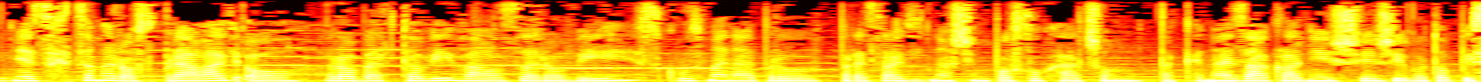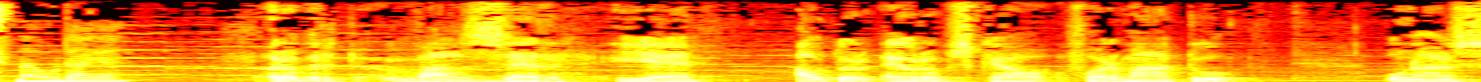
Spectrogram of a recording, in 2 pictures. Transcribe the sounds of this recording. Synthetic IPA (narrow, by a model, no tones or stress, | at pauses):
d̪ɲɛsxt͡sɛmɛɾɔspɾaːʋaɟɔɾɔbɛɾt̪ɔʋiʋalzɛɾɔʋiskuːzmɛnajpr̩ʊpɾɛzɾaɟiɟnaʃimpɔsluxaːt͡ʃɔmt̪akɛːnajzaːklad̪ɲɛjʃɪɛʒiʋɔt̪ɔpisnɛːuːd̪ajɛ | ɾɔbɛɾt̪ʋalzɛɾjɛ | ʔaʊt̪ɔɾɛʊɾɔːpskɛɦɔfɔɾmaːt̪u | unaːs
